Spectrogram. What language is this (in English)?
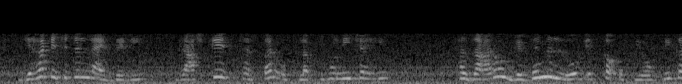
Hindi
